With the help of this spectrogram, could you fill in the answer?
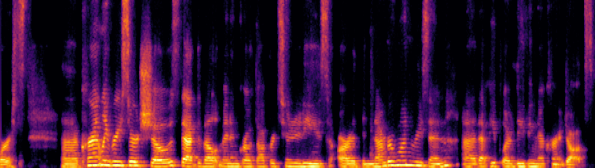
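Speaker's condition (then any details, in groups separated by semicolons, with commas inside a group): No condition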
